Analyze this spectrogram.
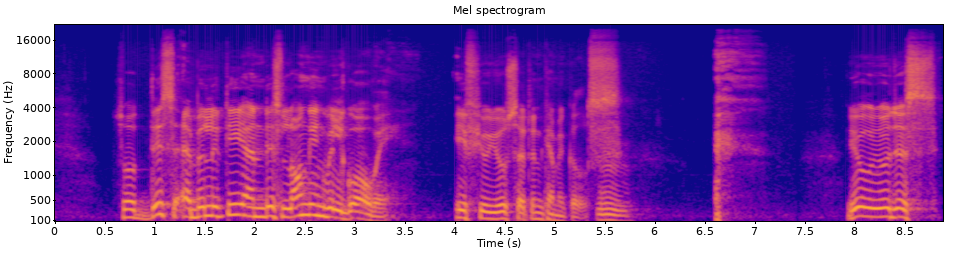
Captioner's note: laughs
